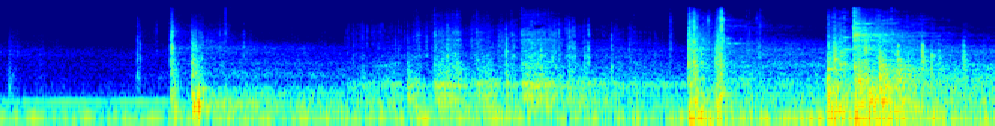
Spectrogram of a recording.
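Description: A hammer knocks against a wooden door.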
